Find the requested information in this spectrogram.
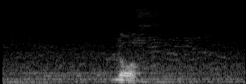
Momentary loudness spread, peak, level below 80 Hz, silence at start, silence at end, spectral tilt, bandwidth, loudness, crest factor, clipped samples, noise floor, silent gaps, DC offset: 24 LU; -6 dBFS; -54 dBFS; 0.1 s; 0.55 s; -8.5 dB/octave; 16 kHz; -23 LUFS; 22 dB; under 0.1%; -45 dBFS; none; under 0.1%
